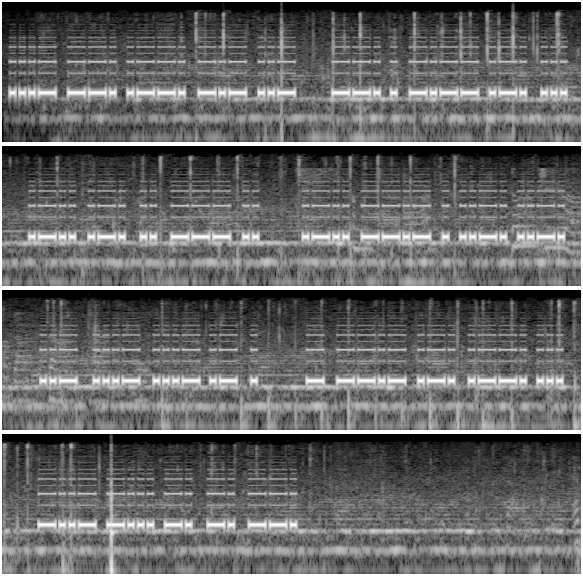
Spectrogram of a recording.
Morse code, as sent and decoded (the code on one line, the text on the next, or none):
...- --. .--. -.- ..- / --. . -.-- .-. ... / .-.. .-. .. --- .. / .-.. --.- . ..-. ..-. / ..- ...- ...- .- . / - --.- .-. .--. ... / -..- -... -. -. --.
VGPKU GEYRS LRIOI LQEFF UVVAE TQRPS XBNNG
